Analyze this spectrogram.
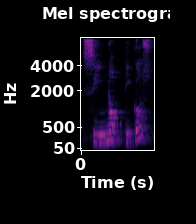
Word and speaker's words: sinópticos: son conocidos como sinópticos los evangelios sinópticos acento en la voz son llamados así por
